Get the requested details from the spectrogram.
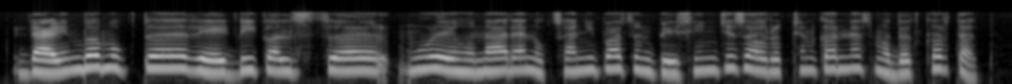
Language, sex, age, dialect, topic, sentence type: Marathi, female, 25-30, Varhadi, agriculture, statement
